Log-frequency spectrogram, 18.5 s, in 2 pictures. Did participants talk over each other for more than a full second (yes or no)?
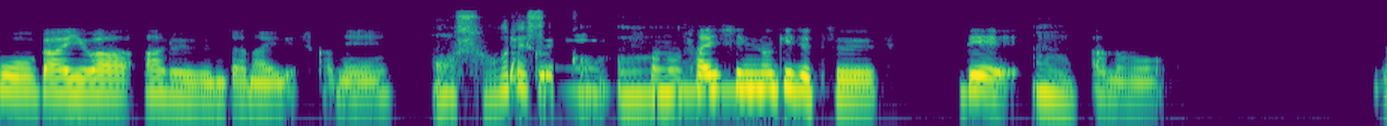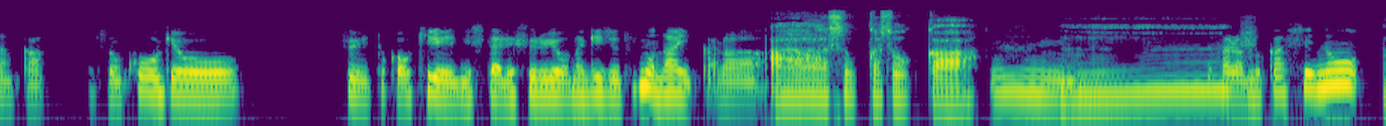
yes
